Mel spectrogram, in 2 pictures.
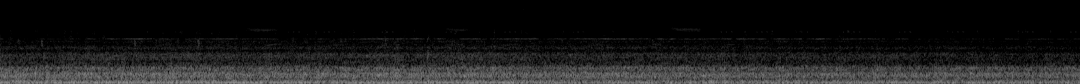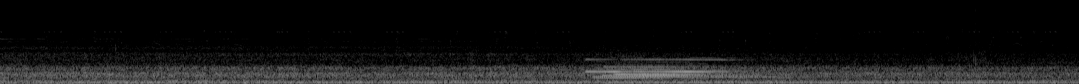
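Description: Distant diesel commuter train running over a steel trestle viaduct, a steady low rumble that slowly fades as it moves away. About 17 seconds in, its horn sounds briefly, a chord of several tones lasting a second or two.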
